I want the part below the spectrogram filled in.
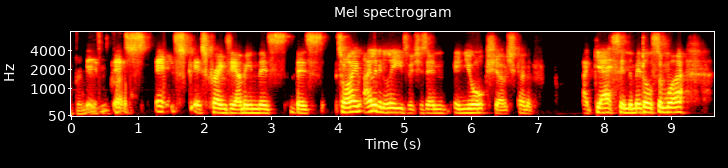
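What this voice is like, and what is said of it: English accent. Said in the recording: “Your accent is much easier to understand, but you know how England is”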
